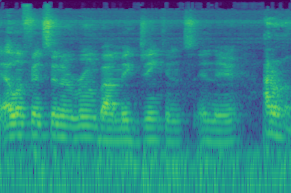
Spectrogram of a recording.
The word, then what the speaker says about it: Mick Jenkins: Spelled like Mike, but it's Mick. Mick Jenkins.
